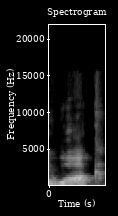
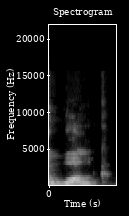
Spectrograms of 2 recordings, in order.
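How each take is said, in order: First: The L sound is silent. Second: The L sound is clearly pronounced. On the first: "they don't say walk" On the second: "they say walk"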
